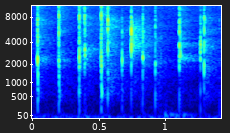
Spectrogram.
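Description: A quick, uneven run of about ten sharp one-handed claps, each a bright, snappy crack like a finger snap, moderately loud with no talking over them.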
